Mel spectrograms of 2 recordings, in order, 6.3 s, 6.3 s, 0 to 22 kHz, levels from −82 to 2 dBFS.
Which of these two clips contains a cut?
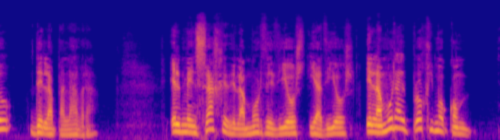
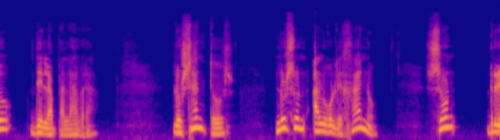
first; 2 cuts; at 2.0 s, 4.5 s

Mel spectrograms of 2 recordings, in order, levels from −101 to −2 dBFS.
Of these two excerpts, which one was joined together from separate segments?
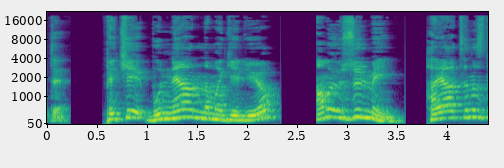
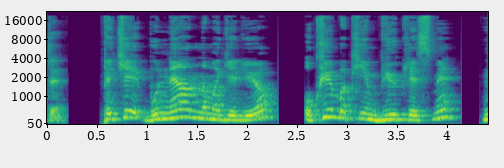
first; 1 cut; at 2.5 s

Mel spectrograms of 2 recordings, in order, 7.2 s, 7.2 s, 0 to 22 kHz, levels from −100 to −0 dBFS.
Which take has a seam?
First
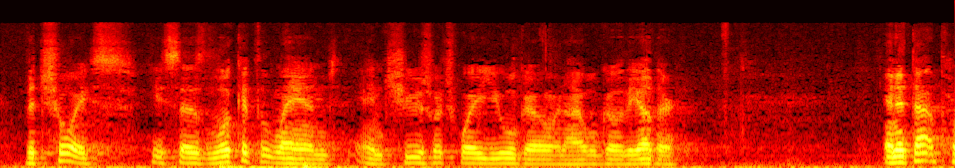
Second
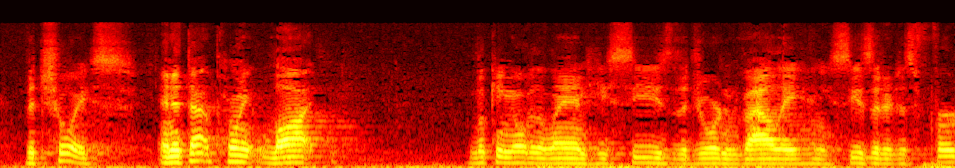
second; 1 cut; at 1.1 s

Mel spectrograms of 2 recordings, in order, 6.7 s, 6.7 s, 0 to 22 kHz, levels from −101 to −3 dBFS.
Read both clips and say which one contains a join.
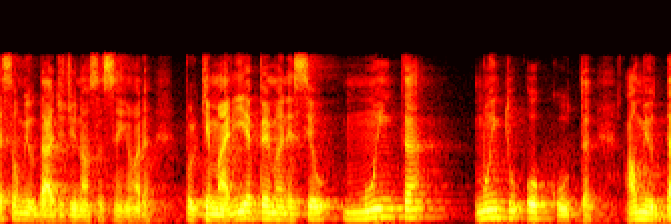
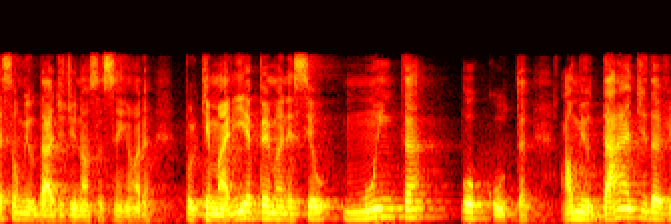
second; 1 cut; at 4.6 s

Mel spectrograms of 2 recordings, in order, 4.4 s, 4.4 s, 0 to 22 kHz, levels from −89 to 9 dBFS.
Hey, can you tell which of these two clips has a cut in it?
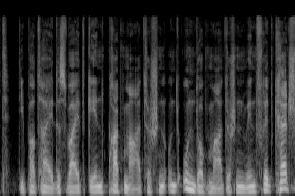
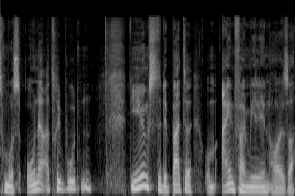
second; 1 cut; at 1.9 s

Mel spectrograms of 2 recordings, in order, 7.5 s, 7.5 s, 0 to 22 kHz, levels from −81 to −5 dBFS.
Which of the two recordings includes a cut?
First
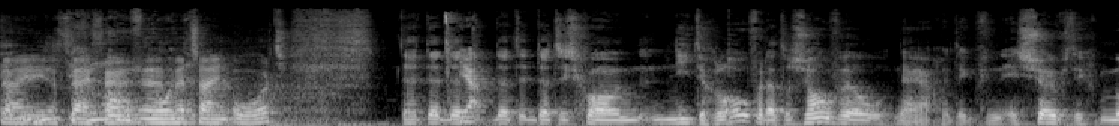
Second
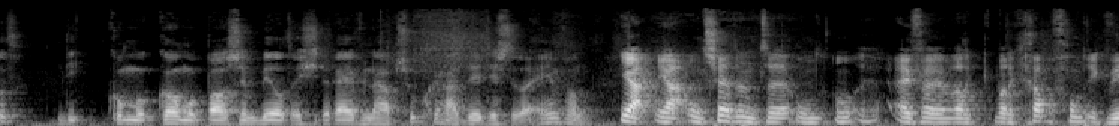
first; 1 cut; at 2.6 s

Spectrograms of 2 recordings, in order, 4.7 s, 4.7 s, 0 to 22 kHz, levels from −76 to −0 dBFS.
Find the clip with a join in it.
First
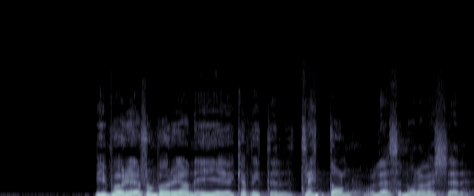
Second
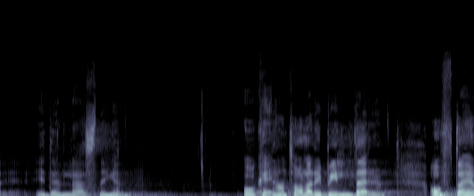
second; 1 cut; at 2.7 s

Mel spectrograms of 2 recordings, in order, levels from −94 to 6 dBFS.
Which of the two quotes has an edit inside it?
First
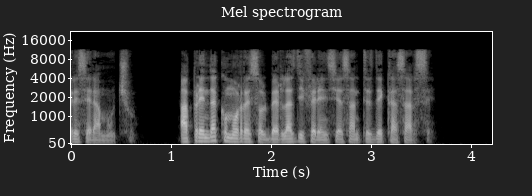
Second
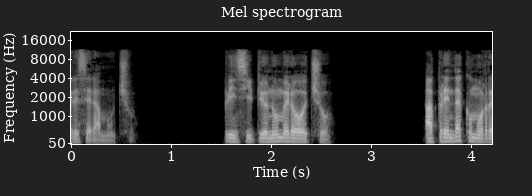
first; 1 cut; at 0.9 s

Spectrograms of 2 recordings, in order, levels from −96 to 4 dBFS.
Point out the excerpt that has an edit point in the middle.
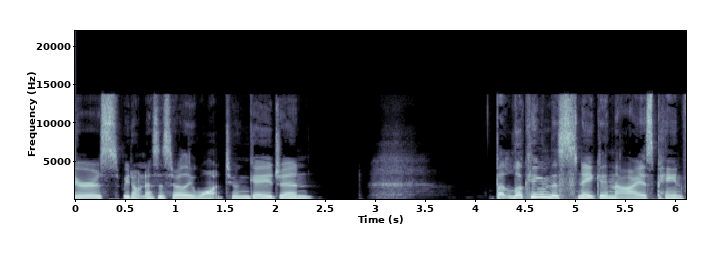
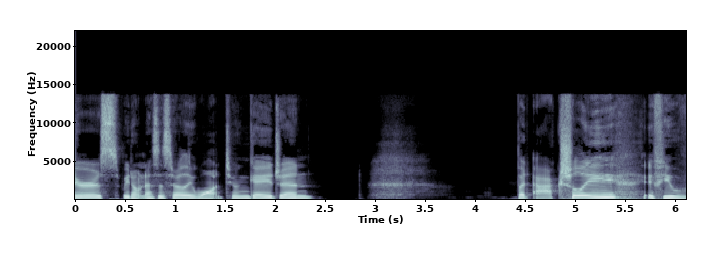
first; 1 cut; at 4.1 s

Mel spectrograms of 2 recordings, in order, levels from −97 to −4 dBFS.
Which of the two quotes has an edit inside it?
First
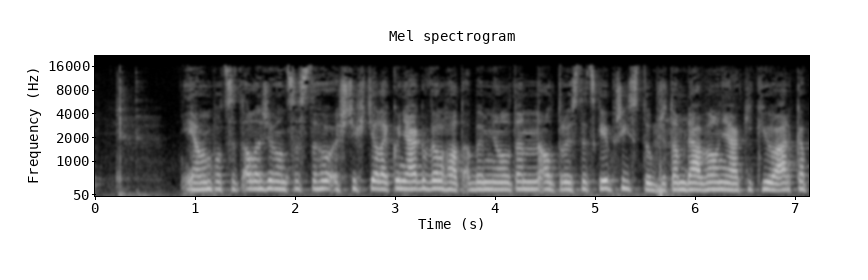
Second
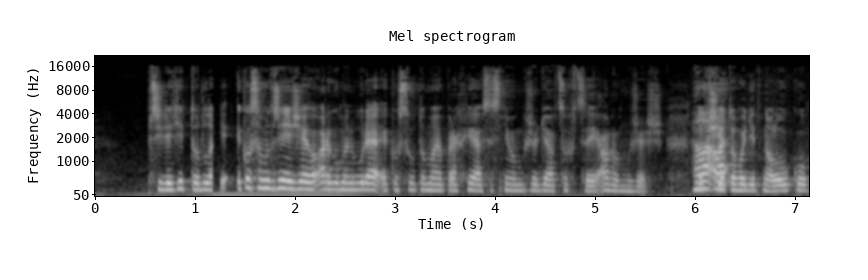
second; 2 cuts; at 1.2 s, 5.9 s

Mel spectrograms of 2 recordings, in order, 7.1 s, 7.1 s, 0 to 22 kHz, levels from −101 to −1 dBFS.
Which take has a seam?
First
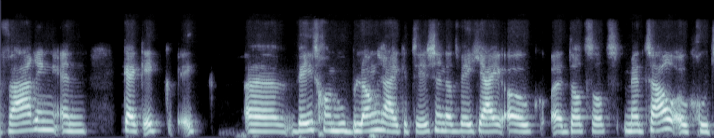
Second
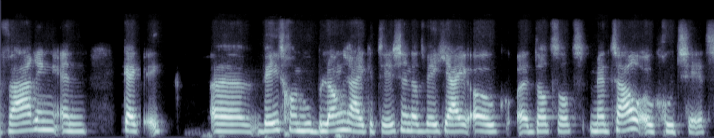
second; 1 cut; at 1.4 s

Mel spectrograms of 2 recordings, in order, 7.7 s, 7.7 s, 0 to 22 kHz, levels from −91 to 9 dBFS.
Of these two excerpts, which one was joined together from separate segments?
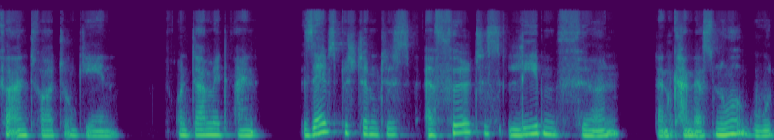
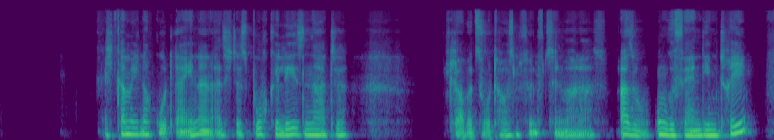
second; 1 cut; at 6.2 s

